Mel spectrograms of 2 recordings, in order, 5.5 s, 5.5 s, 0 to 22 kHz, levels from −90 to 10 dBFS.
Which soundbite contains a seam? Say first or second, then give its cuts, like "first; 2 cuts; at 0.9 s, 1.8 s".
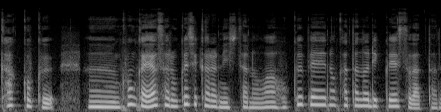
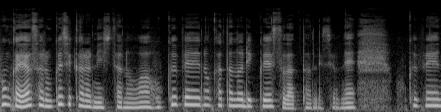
first; 1 cut; at 1.0 s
